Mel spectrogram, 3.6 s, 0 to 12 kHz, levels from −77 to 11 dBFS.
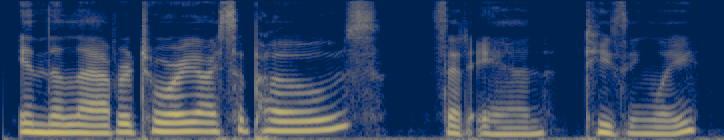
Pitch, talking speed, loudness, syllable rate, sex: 200 Hz, 130 wpm, -15 LUFS, 5.6 syllables/s, female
